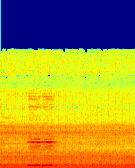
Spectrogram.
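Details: Tata Safari Dicor diesel idling steady and even, with no knocks or misses, after repair; the earlier loud noise came from timing belt timing variation, now corrected with the belt seated properly.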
